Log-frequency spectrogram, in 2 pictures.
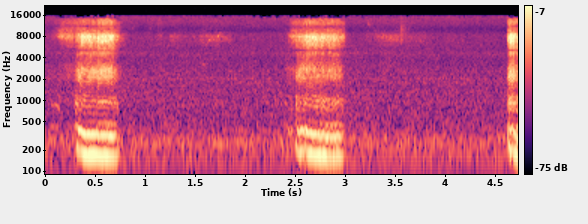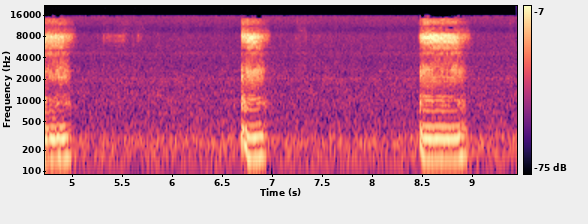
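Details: Sleeping cat snoring: five short, regular snores over about ten seconds, roughly 30 a minute, against a quiet steady background hum.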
